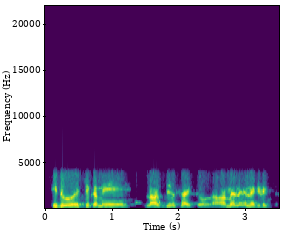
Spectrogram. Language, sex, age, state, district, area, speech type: Kannada, male, 60+, Karnataka, Gulbarga, urban, conversation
